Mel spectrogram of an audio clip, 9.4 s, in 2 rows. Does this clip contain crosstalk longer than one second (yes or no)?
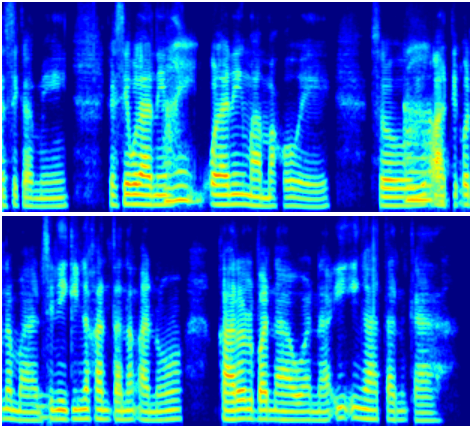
yes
